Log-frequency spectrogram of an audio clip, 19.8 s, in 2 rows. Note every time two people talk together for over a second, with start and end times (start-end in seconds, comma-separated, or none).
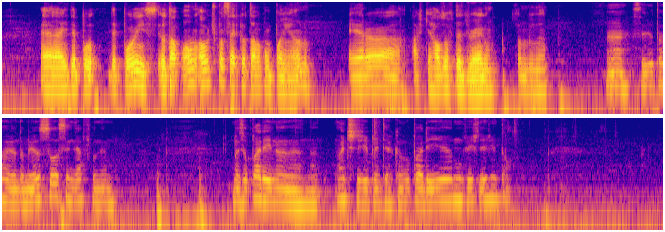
none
